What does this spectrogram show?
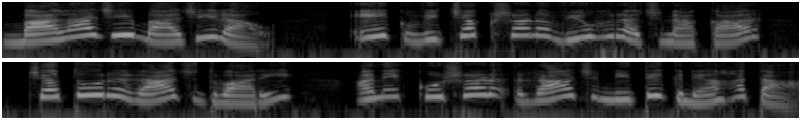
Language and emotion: Gujarati, neutral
